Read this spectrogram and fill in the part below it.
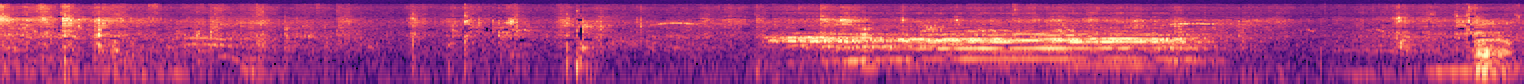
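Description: Dairy cows with calves at a cattle market give a long, close, loud moo with a rising then falling tone, amid background chatter and a few knocks.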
